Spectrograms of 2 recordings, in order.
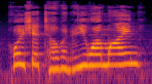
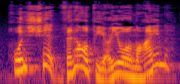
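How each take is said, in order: First: It is said in a mocking, childlike voice. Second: It is said as a sincere question.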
